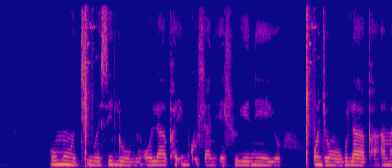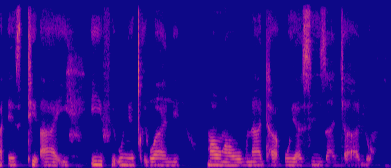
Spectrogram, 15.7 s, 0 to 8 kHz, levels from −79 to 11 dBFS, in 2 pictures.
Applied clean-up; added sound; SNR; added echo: none; Shatter; 7 dB; none.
